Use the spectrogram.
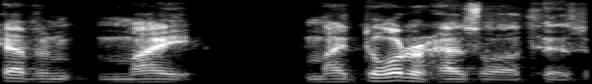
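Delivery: acted low, flat, deadpan delivery. Retelling how another speaker told Kevin about his daughter: imitating a deadpan line. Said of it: "you were deadpan the way you said that".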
